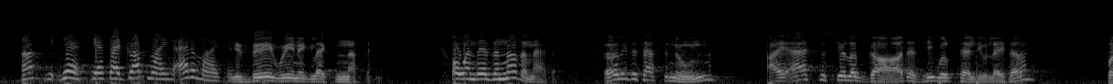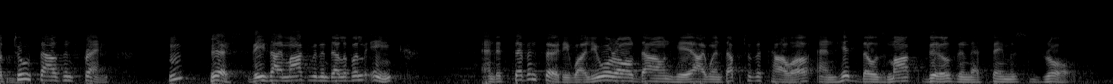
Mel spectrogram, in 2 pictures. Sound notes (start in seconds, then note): 13.2 Charles' voice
